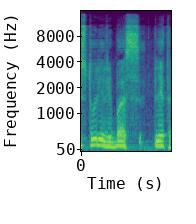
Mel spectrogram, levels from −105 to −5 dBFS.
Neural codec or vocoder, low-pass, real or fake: none; 14.4 kHz; real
